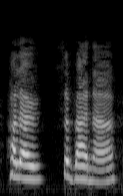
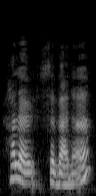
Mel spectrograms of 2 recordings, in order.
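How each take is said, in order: First: The greeting sounds warm and welcoming. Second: The greeting sounds sarcastic and bitter. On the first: The writer cares about the person addressed. "which could sound friendly, caring, or welcoming" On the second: The writer resents the person addressed. "which could sound sarcastic or bitter"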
